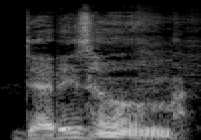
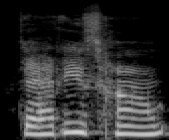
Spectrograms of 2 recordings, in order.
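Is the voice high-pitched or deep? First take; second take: deep; high-pitched. First: It is said in a lower character voice. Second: It is said in a squeaky, high voice.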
